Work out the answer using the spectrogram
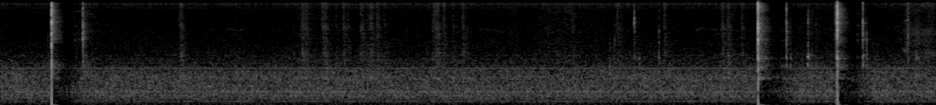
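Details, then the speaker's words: Epiphone Blues Custom amp with a homemade footswitch under test: three sharp relay clicks over steady amp hiss and hum as the channel/reverb switch contacts are shorted and opened; the reverb indicator bulb is not yet seen lighting. Normal relay clicking on channel switching. "hear the relay chattering away but I cannot get I don't see the bulb lighting up on the reverb side yet"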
